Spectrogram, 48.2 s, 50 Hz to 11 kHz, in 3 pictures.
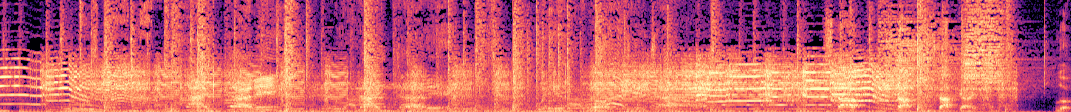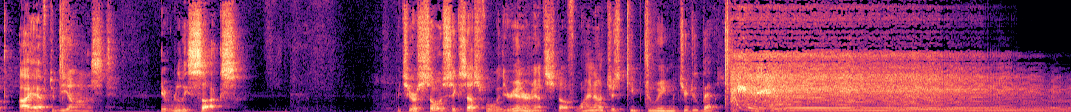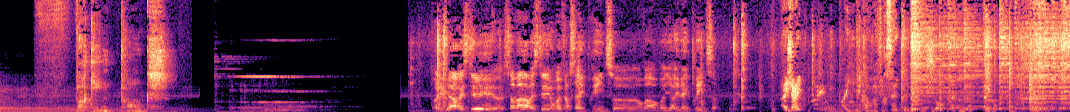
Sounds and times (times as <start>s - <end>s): Music: 0.0s - 24.6s, 27.0s - 38.7s, 45.3s - 48.1s
Speech: 12.5s - 14.8s, 15.8s - 17.8s, 18.5s - 19.8s, 22.0s - 26.9s, 33.3s - 34.7s, 38.6s - 43.0s, 43.8s - 47.1s.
